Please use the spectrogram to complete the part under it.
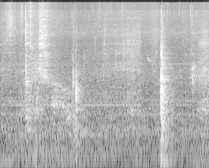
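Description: Parotta dough dropped onto a hot oiled dosa griddle gives soft scraping contact and a faint sizzle, with a sharper clatter near the end; close, modest loudness, no talk.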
